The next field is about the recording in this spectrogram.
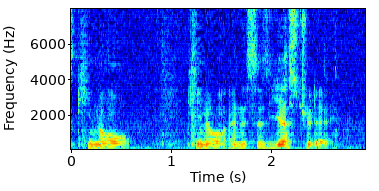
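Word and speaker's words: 昨日: Also read sakujitsu, but almost always kino.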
